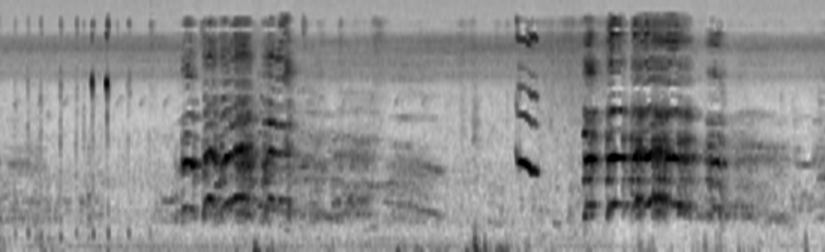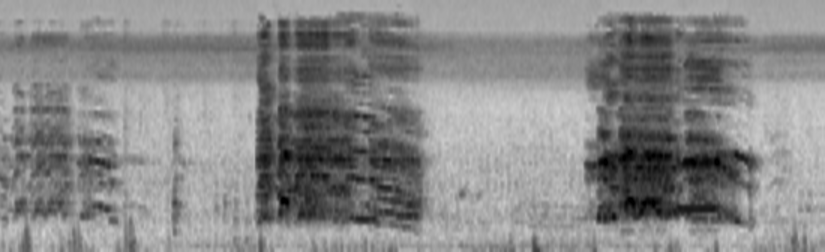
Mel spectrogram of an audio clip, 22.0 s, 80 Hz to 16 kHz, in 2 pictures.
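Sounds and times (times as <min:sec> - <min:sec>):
faint rooster crowing: 0:02.4 - 0:06.1, 0:07.8 - 0:12.8, 0:14.4 - 0:16.8, 0:18.8 - 0:21.2.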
